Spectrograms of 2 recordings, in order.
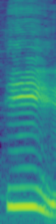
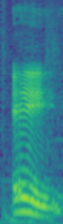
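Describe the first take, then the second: First: The letter has the English name. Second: The letter has the Dutch name. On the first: "In English, the vowels are A, E" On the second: "the E is A"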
